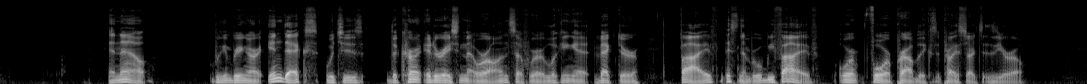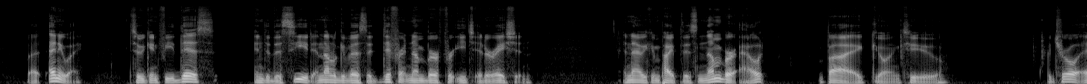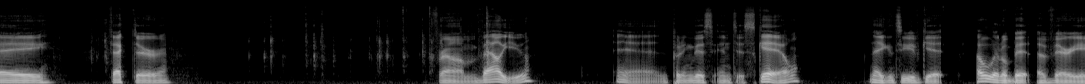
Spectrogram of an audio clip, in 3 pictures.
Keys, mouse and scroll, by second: 2.4 click, 16.4 click, 19.8 shift+a, 20.8 click, 21.2 ctrl+a, 22.3-26.3 typing, 26.3 Return, 26.8 click, 31.8 click.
